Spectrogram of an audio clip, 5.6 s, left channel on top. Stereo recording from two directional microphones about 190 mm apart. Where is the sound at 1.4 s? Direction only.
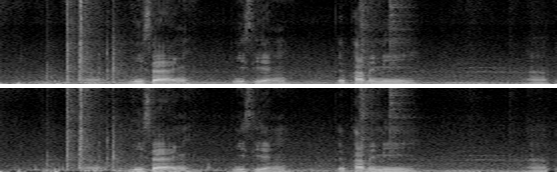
15° left (ahead or behind).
